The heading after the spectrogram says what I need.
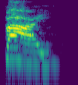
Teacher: Quando a gente fala a palavra pai, a letra A, que é a vogal, o tom dela é mais intenso, é mais forte. Já a semivogal, que vai ser a letra I, ela vai ter um som mais fraquinho, mais secundário.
